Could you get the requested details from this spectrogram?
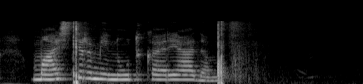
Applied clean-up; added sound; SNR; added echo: none; Fireworks; 5 dB; none.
